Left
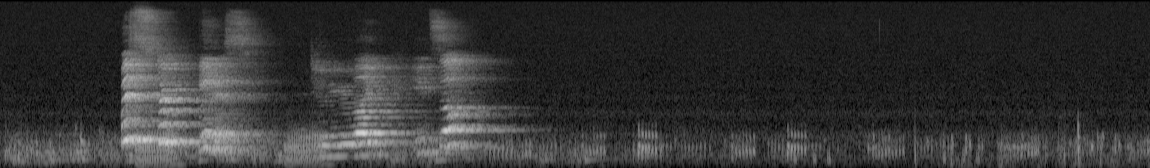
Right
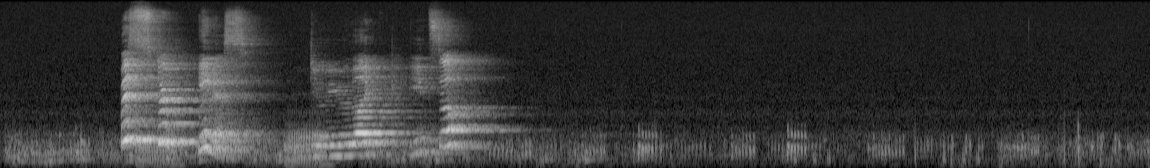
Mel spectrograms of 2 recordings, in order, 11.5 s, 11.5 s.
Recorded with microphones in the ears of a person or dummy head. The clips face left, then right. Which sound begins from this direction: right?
A shout, at 1.2 s.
